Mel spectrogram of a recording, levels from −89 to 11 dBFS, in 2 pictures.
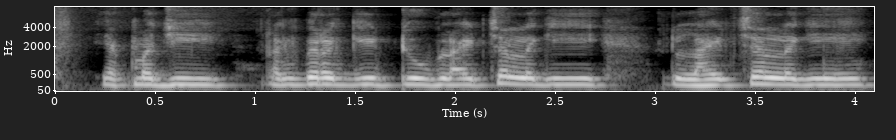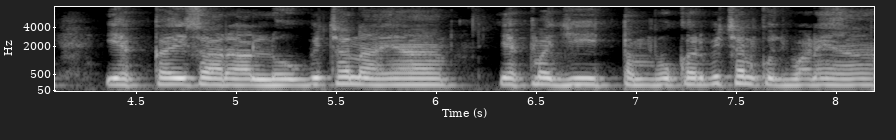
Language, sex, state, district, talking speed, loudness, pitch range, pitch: Hindi, male, Uttarakhand, Tehri Garhwal, 210 wpm, -15 LUFS, 175-185 Hz, 180 Hz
